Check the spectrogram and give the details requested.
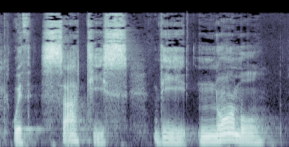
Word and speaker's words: satis: the first syllable with satis the normal stress would be on the first syllable satis not satis and there's an interesting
